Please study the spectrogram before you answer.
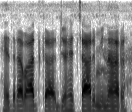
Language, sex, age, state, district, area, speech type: Urdu, male, 18-30, Bihar, Darbhanga, rural, spontaneous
